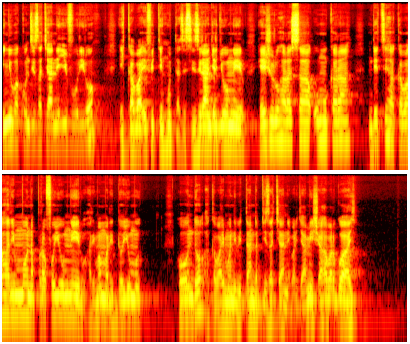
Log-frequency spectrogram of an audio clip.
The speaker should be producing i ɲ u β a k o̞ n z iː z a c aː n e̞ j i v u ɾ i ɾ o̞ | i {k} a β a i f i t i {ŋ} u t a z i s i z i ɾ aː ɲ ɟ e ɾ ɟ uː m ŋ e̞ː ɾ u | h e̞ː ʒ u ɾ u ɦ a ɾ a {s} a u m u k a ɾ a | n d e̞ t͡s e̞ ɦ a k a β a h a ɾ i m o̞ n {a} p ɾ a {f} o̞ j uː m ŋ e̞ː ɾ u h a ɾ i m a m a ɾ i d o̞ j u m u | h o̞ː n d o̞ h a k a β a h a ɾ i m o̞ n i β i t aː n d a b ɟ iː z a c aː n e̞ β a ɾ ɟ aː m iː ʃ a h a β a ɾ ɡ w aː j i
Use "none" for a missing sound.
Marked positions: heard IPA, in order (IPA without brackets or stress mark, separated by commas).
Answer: k, ŋ, s, a, f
